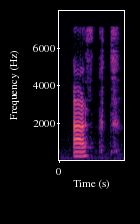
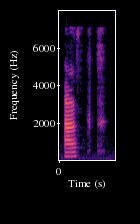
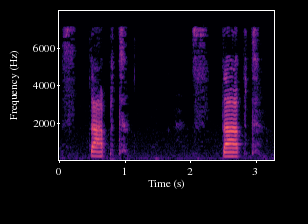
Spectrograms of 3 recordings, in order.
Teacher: Vean que la E, de hecho la voy a quitar aquí, la E no se pronuncia. En lugar de decir la D, viene un sonido, que es la T de tito.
